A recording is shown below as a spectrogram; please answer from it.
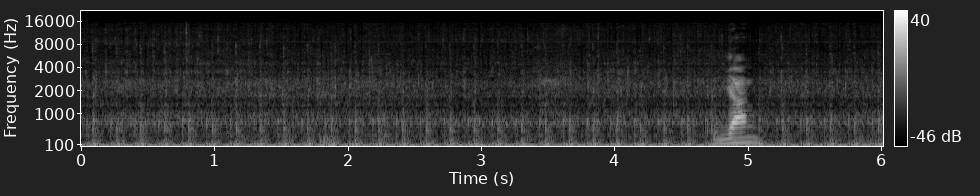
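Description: A boat's engine idling, a steady low pulsing rumble.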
